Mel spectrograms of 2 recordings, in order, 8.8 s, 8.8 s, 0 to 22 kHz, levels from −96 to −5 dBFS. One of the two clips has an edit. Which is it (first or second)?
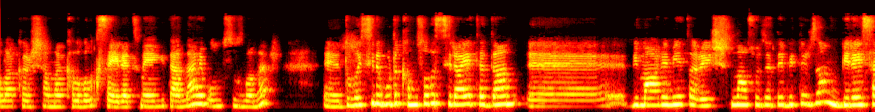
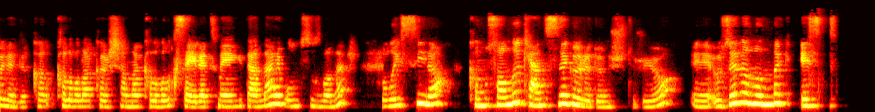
second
